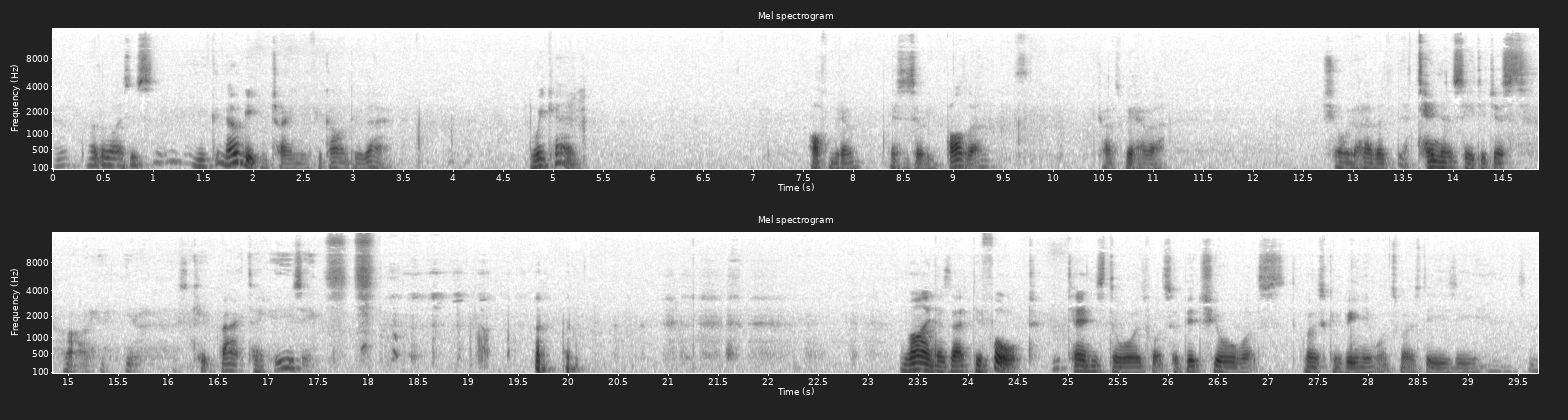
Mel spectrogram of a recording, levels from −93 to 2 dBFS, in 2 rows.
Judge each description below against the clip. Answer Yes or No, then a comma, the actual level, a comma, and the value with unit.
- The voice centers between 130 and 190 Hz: No, low, 105 Hz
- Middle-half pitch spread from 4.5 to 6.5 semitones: Yes, wide, 5.5 semitones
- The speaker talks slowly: Yes, slow, 115 wpm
